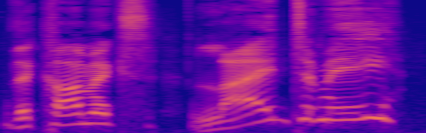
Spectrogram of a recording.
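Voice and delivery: high, outraged disbelief; mock shock. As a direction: act betrayed by the comics. Feigned shock at comics lying.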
